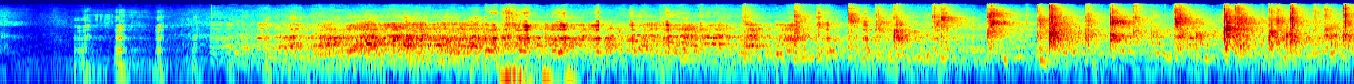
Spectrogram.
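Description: Audience laughing, swelling up after about a second and a half, with scattered clapping joining in from about five seconds.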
